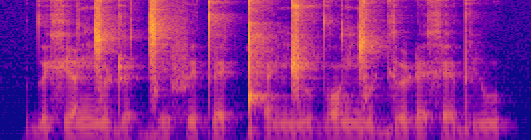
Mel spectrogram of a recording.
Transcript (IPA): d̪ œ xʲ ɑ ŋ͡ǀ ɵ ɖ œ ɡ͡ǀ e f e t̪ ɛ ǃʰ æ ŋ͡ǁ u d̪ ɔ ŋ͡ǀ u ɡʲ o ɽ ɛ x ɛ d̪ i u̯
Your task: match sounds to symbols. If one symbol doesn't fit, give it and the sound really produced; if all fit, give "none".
none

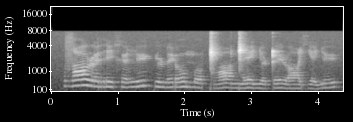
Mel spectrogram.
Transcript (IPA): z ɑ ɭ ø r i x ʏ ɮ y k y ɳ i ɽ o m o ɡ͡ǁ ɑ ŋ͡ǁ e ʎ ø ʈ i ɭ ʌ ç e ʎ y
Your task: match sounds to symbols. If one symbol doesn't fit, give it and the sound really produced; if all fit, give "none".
ʌ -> ɑ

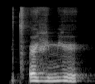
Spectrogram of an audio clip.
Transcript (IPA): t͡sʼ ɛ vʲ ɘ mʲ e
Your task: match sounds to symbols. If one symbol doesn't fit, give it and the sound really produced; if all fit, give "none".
ɘ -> ɛ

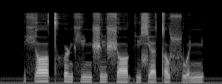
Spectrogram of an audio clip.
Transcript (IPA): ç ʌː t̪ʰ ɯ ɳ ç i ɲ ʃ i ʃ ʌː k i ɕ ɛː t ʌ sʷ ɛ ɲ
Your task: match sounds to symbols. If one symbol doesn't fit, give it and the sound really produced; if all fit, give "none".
none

